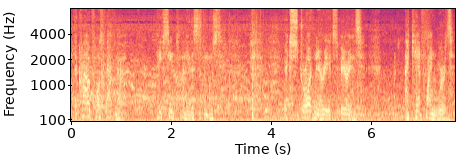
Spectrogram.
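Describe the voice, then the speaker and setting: An actor playing an awestruck, frightened radio news reporter giving a stammering eyewitness report in an audio drama. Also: male voice, mid-range voice, lively intonation, a little slow, long pauses, a loud crowd, heavy background noise, lightly acted. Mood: amazed, unsettled. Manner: breathless eyewitness description with stammered repeats.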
